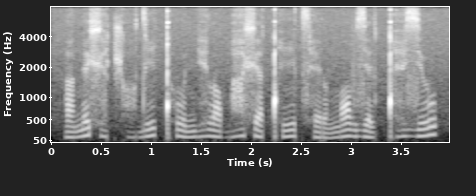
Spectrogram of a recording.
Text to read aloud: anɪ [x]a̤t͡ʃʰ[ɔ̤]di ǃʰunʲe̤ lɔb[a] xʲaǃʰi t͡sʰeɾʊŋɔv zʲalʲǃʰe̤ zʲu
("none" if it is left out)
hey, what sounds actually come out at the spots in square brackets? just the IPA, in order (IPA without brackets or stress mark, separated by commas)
xʲ, ɔ̤, a̤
